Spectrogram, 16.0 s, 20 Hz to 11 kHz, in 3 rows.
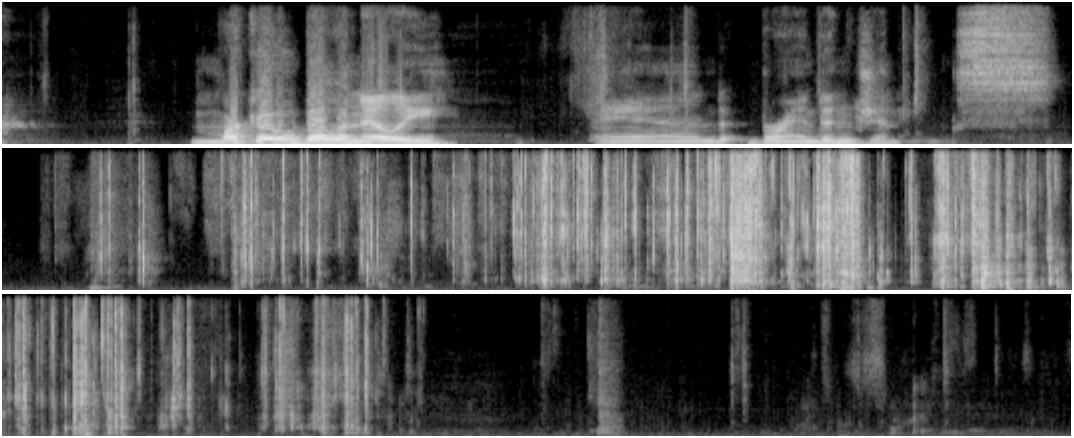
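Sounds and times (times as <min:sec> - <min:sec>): foil wrapper crinkling and tearing: 0:05.7 - 0:12.8.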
